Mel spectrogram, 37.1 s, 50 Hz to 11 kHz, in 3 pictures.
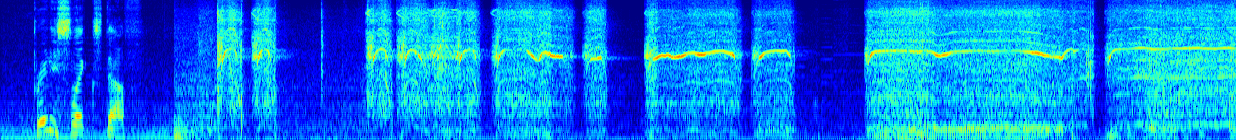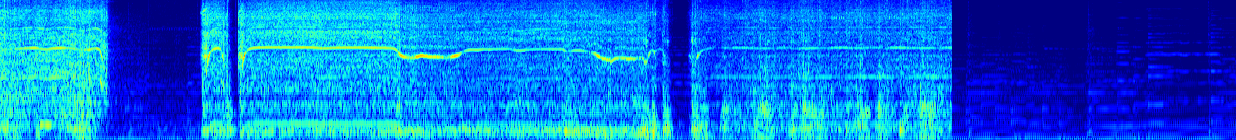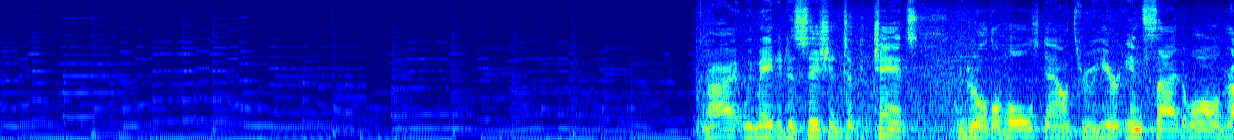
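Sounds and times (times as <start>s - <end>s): cordless drill boring wood: 2.2s - 2.8s, 3.6s - 8.0s, 8.6s - 13.5s, 14.4s - 21.9s.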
